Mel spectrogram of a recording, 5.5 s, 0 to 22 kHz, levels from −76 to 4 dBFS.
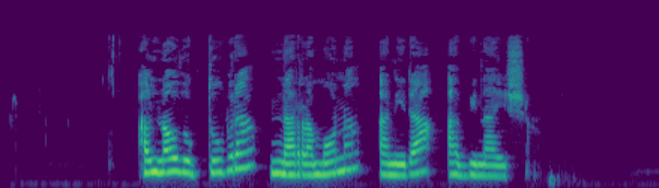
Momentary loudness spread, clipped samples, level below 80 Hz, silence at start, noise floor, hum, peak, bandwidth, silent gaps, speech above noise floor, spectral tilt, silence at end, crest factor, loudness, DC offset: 9 LU; under 0.1%; -68 dBFS; 1.15 s; -72 dBFS; none; -2 dBFS; 11.5 kHz; none; 52 dB; -5.5 dB/octave; 1.15 s; 20 dB; -20 LUFS; under 0.1%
